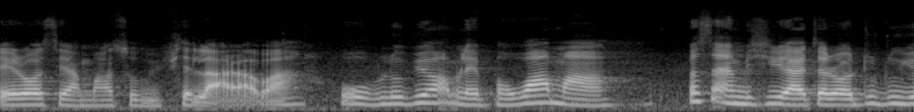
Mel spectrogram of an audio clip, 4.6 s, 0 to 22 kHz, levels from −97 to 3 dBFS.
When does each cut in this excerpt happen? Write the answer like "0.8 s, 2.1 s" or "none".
1.5 s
